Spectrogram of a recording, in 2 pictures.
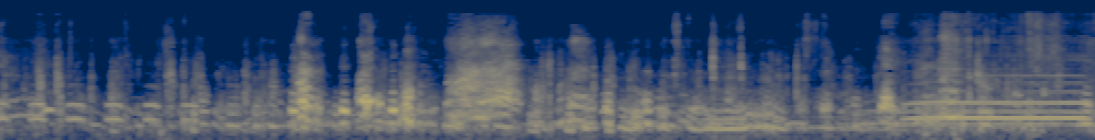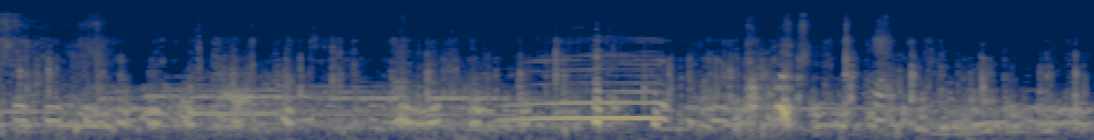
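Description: A large flock of free-range chickens clucking and calling, with two long drawn-out calls, one about halfway through and one near the end.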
